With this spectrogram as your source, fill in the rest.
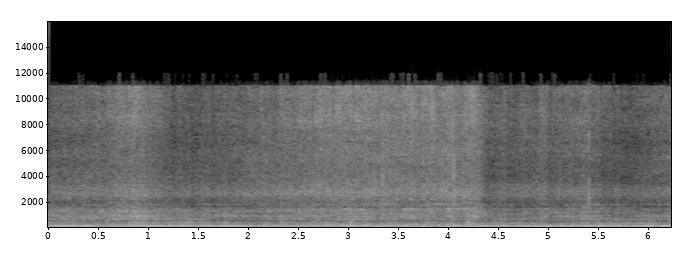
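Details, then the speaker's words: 2000 Pontiac Trans Am WS6 with a BTR Stage 4 cam, longtube headers and a Borla catback, after replacing the E3 spark plugs: a smooth, steady low rumble cruising at about 30 mph and 2000 rpm, with no more bucking or surging. "one thing to note real quick about the car comment I'm going about 30 miles an hour and 25 only 2000 rpm the car does not buck anymore"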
